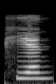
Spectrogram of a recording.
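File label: "pian", pinyin, first tone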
